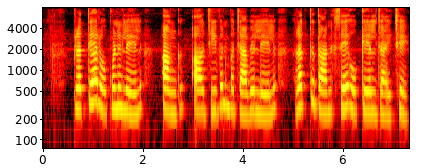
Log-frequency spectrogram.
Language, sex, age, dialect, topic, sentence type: Maithili, female, 18-24, Eastern / Thethi, banking, statement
